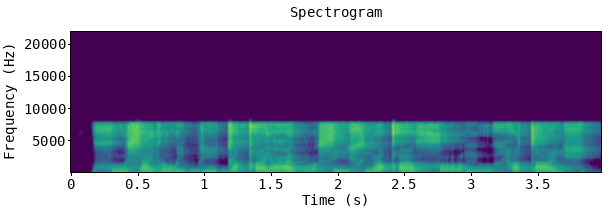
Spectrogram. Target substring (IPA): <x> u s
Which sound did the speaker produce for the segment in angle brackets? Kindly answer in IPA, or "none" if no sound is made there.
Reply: x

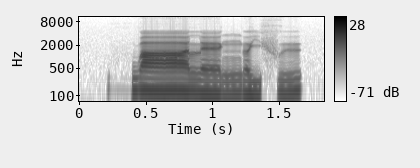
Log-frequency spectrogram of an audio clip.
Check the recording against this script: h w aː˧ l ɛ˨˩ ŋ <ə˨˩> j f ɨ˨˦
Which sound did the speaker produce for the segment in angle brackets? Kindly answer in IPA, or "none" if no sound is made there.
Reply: ə˨˩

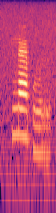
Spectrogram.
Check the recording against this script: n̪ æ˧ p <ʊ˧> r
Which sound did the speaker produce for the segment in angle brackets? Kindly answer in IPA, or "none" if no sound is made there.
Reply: ʊ˩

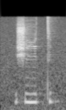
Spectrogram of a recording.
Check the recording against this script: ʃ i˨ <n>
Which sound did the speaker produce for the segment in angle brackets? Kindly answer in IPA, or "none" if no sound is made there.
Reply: t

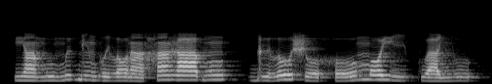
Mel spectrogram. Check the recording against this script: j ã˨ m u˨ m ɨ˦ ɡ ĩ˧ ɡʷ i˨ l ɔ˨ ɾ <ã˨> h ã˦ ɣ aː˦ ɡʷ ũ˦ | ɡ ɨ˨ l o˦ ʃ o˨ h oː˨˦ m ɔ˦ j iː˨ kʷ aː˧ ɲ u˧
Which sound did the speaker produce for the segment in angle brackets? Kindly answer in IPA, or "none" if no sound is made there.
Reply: ã˨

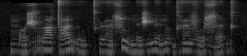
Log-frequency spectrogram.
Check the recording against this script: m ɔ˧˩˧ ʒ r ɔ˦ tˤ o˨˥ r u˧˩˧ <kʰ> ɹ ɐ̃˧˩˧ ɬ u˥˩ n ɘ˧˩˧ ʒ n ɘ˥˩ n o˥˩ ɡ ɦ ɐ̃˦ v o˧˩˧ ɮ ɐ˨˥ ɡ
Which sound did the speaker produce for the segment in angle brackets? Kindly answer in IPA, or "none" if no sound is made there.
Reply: kʰ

